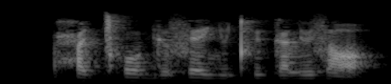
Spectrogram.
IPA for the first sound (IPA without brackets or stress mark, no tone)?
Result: ħ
